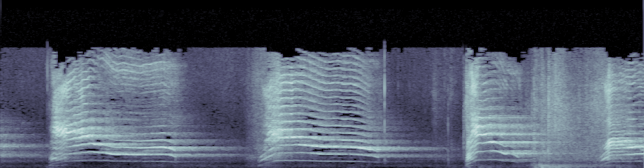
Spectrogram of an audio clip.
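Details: Kitten from the street, rescued and getting its first bath, refusing the shower: three loud, bending meows rising then falling, with a brief low thump or splash between the last two.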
